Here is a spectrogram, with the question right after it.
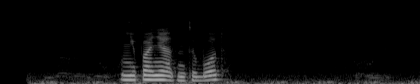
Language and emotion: Russian, neutral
